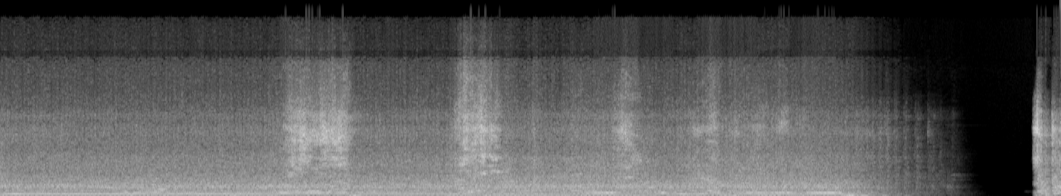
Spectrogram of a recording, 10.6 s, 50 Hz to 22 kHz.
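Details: Troy-Bilt mower with an old-style Briggs 550 engine, after cleaning the plastic carburetor and fitting a new diaphragm: steady, even single-cylinder putter at a constant speed for about eight seconds, then shutdown. Normal running.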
